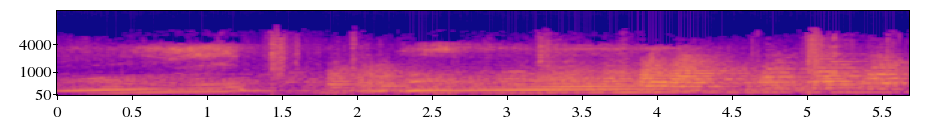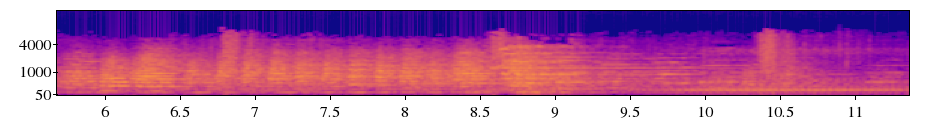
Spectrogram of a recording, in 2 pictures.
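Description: The Black Beauty, the Green Hornet's car, roars to life and revs hard, its deep, rising drone swelling and shifting pitch as it accelerates and speeds off into the darkness past a section of wall that raises automatically, loud with no voices.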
